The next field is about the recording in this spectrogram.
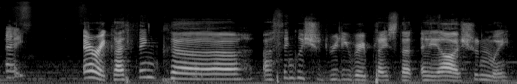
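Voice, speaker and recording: Practical female station safety officer, played by a woman, bright forward voice, concerned, informal and apologetic, conversational audio drama. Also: fairly high pitch, measured pace, soft background music. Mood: concerned, urging.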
